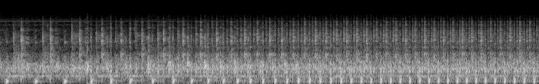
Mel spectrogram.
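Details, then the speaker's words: 1963 Cub Cadet original single-cylinder engine on cold start after a no-spark fix, idling with a hard, sharp knock on every beat; owner says bad head gasket, metal flakes in oil, engine needs rebuild or repower. "there she is knocking in all her glory got a bad head gasket"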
